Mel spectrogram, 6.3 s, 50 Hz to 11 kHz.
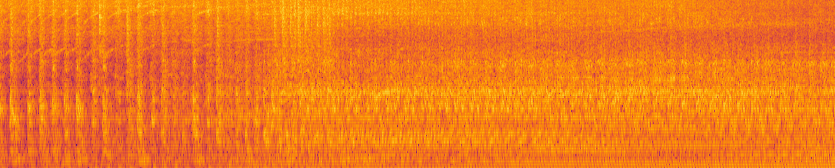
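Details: John Deere 326D skid loader started first thing on a cold morning: brief cranking, it catches within two seconds and settles into a steady, even diesel idle with no knock or miss. Normal cold start and idle.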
